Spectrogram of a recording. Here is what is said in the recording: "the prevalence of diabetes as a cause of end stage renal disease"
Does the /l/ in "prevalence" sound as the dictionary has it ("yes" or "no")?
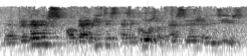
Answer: no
